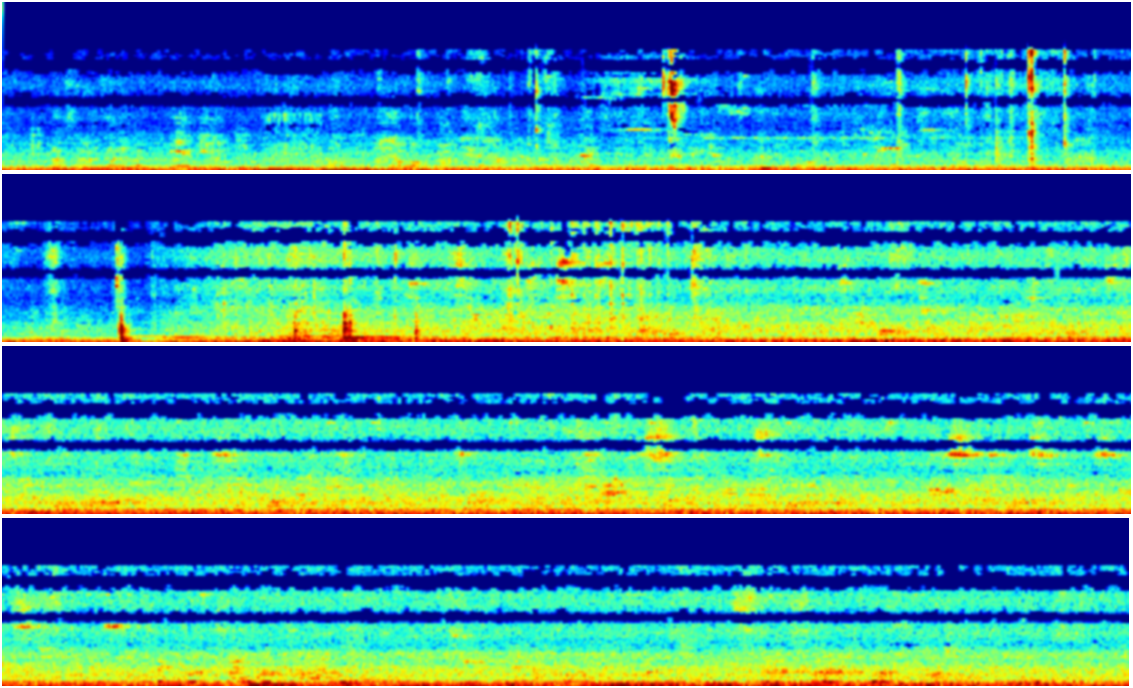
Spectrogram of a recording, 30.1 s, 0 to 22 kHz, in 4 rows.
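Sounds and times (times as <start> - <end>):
people's voices on platform: 0.0 - 30.0
train hum: 0.0 - 30.0
train doors clunking open: 8.2 - 11.6.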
